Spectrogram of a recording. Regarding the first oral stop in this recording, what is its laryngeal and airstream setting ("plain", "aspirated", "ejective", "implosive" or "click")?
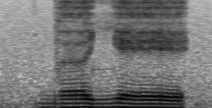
plain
